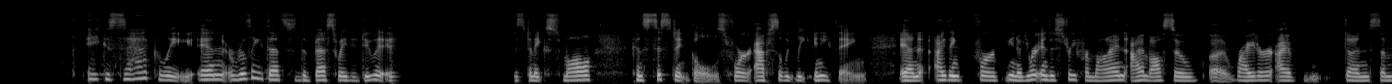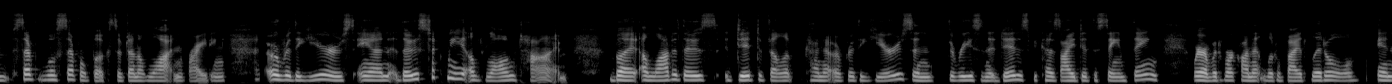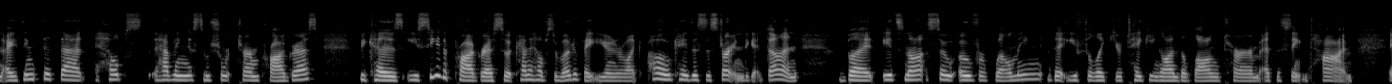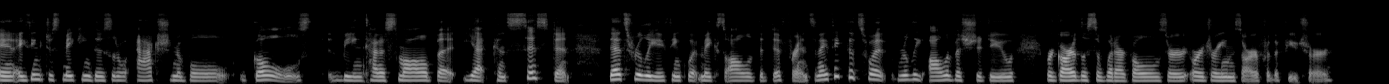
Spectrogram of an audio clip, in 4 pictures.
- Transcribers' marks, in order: other background noise
- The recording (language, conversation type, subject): English, unstructured, What dreams do you want to fulfill in the next five years?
